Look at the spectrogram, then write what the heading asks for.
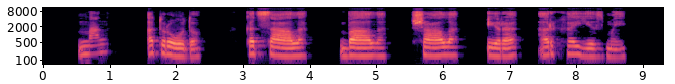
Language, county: Lithuanian, Vilnius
